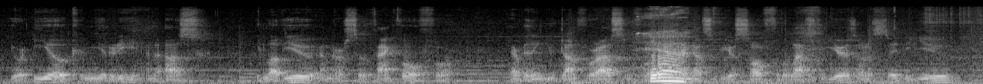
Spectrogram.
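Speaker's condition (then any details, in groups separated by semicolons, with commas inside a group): No condition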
